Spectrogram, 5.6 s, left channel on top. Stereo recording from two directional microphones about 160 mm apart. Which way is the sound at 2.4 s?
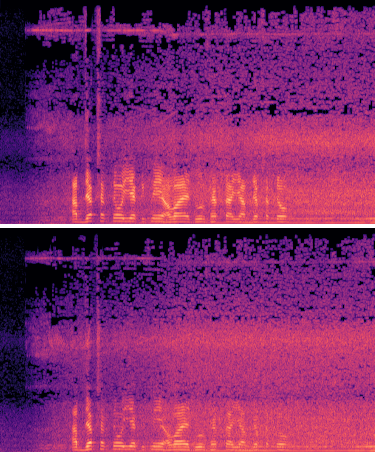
15° right (ahead or behind).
